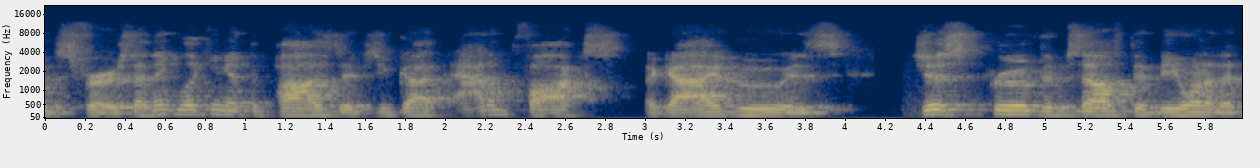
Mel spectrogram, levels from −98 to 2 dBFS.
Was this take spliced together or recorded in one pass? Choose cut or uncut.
cut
